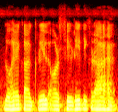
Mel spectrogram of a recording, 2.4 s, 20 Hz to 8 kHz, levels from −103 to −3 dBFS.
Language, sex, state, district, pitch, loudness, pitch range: Hindi, male, Bihar, Patna, 105 Hz, -14 LUFS, 105-110 Hz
